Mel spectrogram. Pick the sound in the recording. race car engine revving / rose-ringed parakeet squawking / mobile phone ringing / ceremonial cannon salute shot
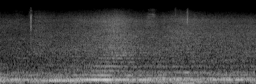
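race car engine revving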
